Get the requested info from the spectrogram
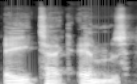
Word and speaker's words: ATACMS: He says it's pronounced ATACMS.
